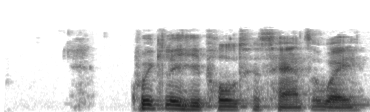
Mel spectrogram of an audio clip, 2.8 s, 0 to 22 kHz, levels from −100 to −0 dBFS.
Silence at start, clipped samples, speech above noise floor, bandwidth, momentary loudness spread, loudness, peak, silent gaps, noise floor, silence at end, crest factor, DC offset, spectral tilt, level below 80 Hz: 1 s; under 0.1%; 45 dB; 7.6 kHz; 5 LU; -19 LUFS; -2 dBFS; none; -64 dBFS; 0 s; 18 dB; under 0.1%; -6.5 dB/octave; -58 dBFS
